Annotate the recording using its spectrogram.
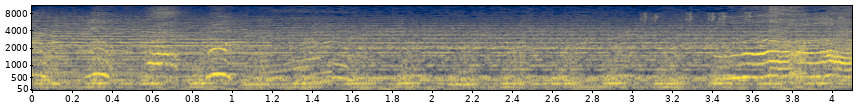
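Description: Cartoon background music with a steady repeating beat, over a cartoon character's short whimpering cries that come in brief wavering glides, most in the first second or so and again near the end.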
